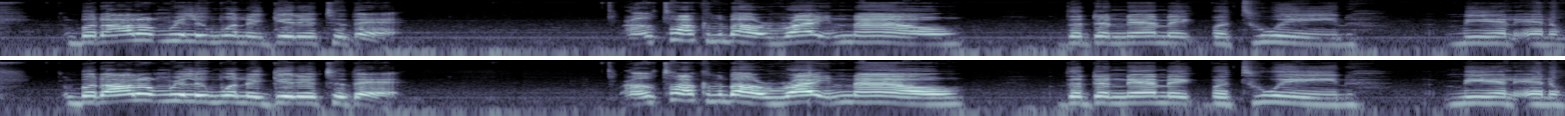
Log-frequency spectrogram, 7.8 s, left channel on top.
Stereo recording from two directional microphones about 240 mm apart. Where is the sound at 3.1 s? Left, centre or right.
Right.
